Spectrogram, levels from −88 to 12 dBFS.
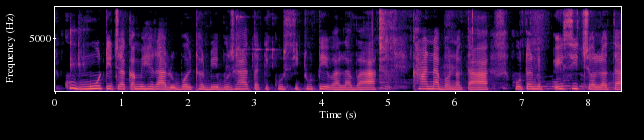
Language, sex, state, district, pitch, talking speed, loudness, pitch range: Bhojpuri, female, Uttar Pradesh, Ghazipur, 205 Hz, 160 wpm, -24 LUFS, 195-220 Hz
